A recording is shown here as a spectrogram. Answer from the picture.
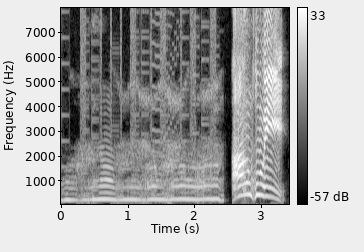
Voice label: angry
